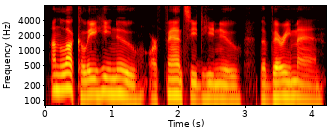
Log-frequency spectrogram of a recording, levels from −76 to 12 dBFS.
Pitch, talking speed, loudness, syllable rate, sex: 120 Hz, 140 wpm, -19 LUFS, 3.9 syllables/s, male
